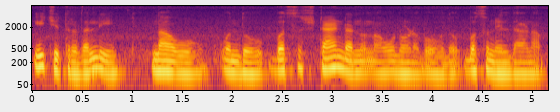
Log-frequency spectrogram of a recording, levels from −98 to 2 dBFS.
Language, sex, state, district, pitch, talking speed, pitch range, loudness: Kannada, male, Karnataka, Bangalore, 110 Hz, 125 wpm, 105-125 Hz, -15 LUFS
